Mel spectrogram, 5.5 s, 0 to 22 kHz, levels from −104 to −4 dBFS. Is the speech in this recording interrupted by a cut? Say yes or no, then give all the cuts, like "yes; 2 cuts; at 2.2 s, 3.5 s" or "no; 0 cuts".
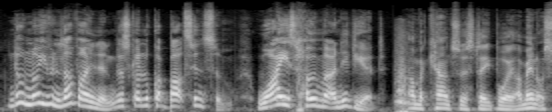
yes; 1 cut; at 4.0 s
